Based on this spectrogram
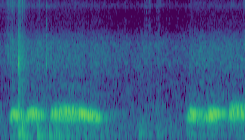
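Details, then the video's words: Puter pelung dove kept as a cage bird, low mellow coo phrase of short then long rolling notes, a pause, then the phrase starting again; a soft knock at the opening. "PUTER PELUNG SUARA GACOR||Bikin puter lain ikut bunyi."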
